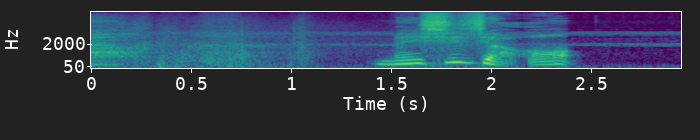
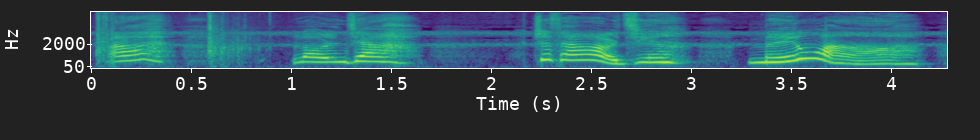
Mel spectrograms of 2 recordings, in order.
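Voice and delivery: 又高又响地争辩; 急着喊冤说没晚; 急切高声辩解; 9 semitones higher, 9 dB louder than usual. Acted. 急切争辩没来晚. (高声急切地辩解)

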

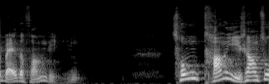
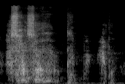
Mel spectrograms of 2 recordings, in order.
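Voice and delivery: near-whispered grumbling; muttered curse; 6 semitones lower, 12 dB quieter than usual. A narrator's reading. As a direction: give up, swearing under your breath. Prisoner gives up, curses under breath.

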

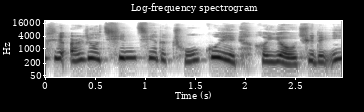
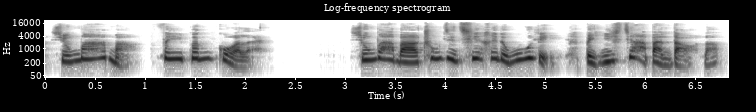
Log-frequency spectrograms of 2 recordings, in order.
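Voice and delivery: plain reading voice

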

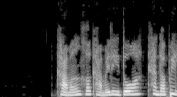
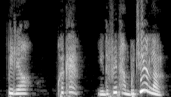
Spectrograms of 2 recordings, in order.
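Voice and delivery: high, loud, fast alarmed call; crying out; 6 semitones higher, 6 dB louder, faster than usual. Acted. Carmen telling Berio his carpet is gone, quick loud alarm. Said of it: "卡门大叫".

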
